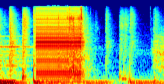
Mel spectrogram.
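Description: A harsh electronic buzzer sound effect lasting about half a second, over background music with a beat.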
